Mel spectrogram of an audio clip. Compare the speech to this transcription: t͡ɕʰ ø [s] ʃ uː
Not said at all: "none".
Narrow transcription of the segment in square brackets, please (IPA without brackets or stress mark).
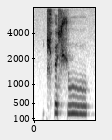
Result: s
